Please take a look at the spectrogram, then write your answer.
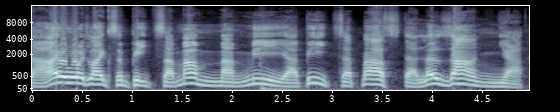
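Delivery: hammed-up mock Italian accent, slow; playful fake Italian accent; jolly Italian pizza chef. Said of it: "If you were to mock someone's accent".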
